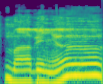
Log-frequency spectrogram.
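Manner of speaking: hammed-up weeping as he begs forgiveness; mock sobbing apology. Son begging his mother's forgiveness at Lebaran, comic wailing sobs. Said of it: "ngomong sambil nangis kagak jelas ngomong".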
